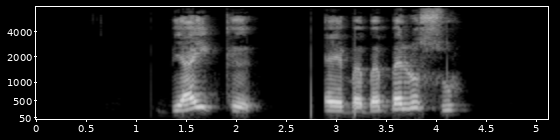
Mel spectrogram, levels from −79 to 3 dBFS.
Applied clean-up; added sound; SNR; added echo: none; none; none; none.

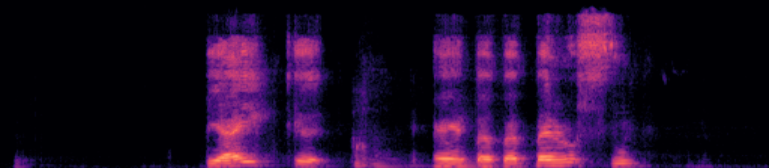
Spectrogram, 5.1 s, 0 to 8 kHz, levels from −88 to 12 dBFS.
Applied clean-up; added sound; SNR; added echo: neural mask model DeepFilterNet 3.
